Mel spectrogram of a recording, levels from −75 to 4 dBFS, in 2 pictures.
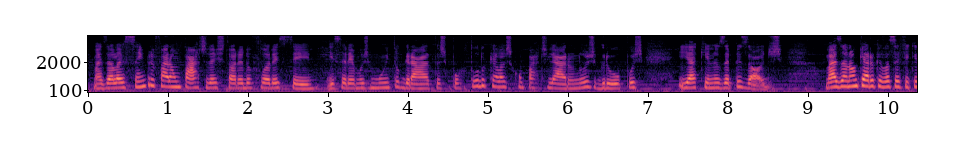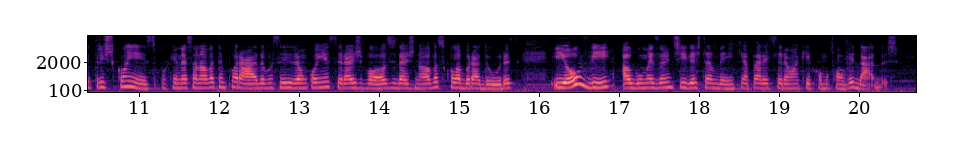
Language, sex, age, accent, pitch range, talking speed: Portuguese, female, 20-39, Brazilian, 205-245 Hz, 160 wpm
